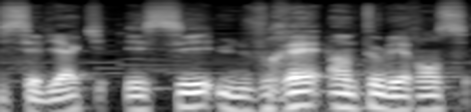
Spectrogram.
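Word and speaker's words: cœliaque: Donc 1 2 % de la population, c'est c'est les personnes qui souffrent de la maladie céliaque qui s'écrit cohéiaque d'ailleurs, mais ça se dit céliaque et c'est une vraie intolérance sévère qui est autoimmune au gluten.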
